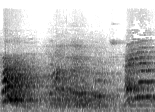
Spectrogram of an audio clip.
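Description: Akita dog barking, with a loud bark right at the start and another sound rising near the end.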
